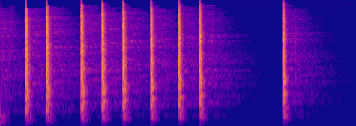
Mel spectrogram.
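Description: Short, dry percussion hits from a sampled cassette-deck switch click, tuned toward a woodblock sound and played in quick succession about eight times, then once more near the end. The hits sound at changing pitches as the sampler note is moved.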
